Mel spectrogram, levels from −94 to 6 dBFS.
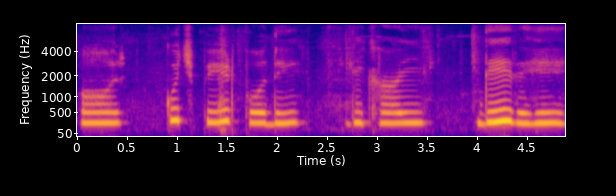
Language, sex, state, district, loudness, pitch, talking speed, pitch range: Hindi, female, Himachal Pradesh, Shimla, -16 LUFS, 250 Hz, 85 wpm, 245-260 Hz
